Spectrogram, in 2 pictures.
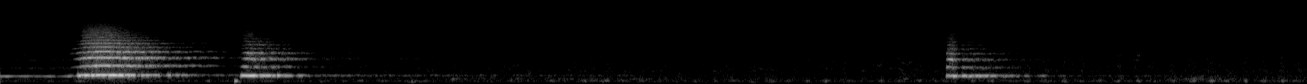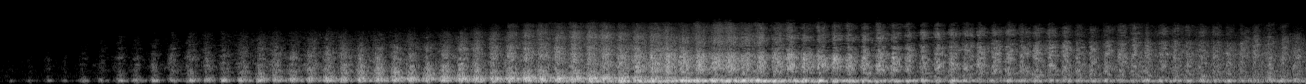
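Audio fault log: throughout: noise suppressor applied to music or sounds. A suppressor tuned for speech stays active across the whole clip. It treats steady tones, ambience and reverb as noise and pulls them down, by up to roughly 10 dB. Onsets pass largely intact, while sustained parts and tails sink. The level therefore rises and falls with the material rather than with the mix. The result is a pumping, fluttering, thinned-out sound.
0.00–0.78 s, 1.96–2.35 s, 3.00–5.29 s, 10.26–14.25 s, 21.70–26.13 s: sound cut by the noise suppressor. In these stretches the suppressor clamps down harder than elsewhere. The deepest drops reach about 11 dB in the first and last spans and about 10 dB in the others. Only part of each span is hit: up to about a second in the early ones, a couple of seconds around 10–14 s, several seconds at the end. Held and decaying sound fades early, while sharp attacks stay audible.
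9.57–9.62 s: one channel drops out. For about 50 ms the level falls abruptly by about 6 dB, then snaps back. The change is a clean step with no fade. A drop of exactly this size fits material shared by both channels losing half its sum. The likely cause is one stereo channel vanishing briefly before the mono fold-down.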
